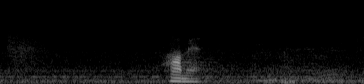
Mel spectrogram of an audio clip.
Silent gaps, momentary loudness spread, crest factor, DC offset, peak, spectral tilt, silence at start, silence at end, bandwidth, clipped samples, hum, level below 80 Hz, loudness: none; 20 LU; 28 dB; under 0.1%; -16 dBFS; -7.5 dB/octave; 0 s; 0 s; 20 kHz; under 0.1%; none; -62 dBFS; -41 LUFS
